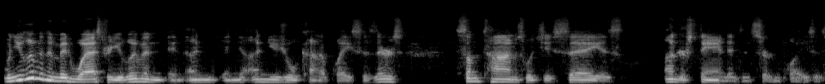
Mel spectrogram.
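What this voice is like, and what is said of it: Regional accent coming through. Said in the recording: “my accent's coming out”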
